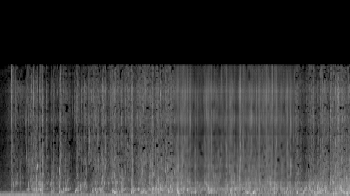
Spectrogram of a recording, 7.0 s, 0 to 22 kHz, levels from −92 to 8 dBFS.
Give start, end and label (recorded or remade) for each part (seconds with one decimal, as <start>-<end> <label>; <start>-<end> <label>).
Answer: 0.0-3.5 recorded; 3.5-5.9 remade; 5.9-7.0 recorded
